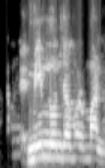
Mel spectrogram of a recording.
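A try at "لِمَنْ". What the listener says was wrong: একটু টান দিন, মিম নুন জবর মান, সেই টানটা আনুন। মিম নুন জবর মান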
